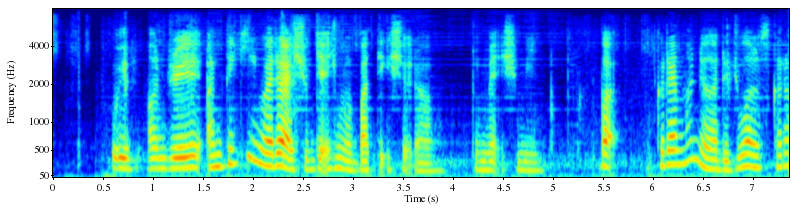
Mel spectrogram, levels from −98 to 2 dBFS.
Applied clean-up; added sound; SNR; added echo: neural separator model SepFormer DNS4.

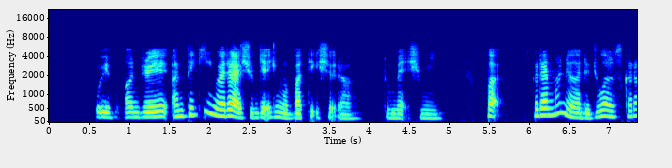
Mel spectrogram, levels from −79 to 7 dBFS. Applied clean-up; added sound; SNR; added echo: neural mask model DeepFilterNet 3.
